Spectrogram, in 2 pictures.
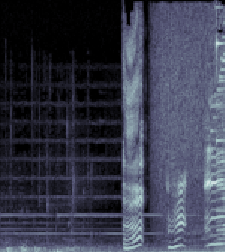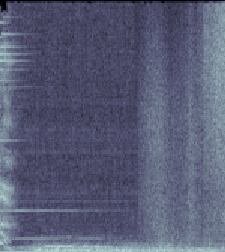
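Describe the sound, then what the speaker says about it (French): Cartoon sound of a gray whale blowing through its blowhole: a few swooping whale-like calls, then a loud sustained rushing whoosh of spray that continues to the end. "J'ai fait peur à une baleine grise et elle t'a soufflé par son évent"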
